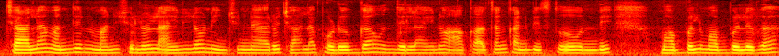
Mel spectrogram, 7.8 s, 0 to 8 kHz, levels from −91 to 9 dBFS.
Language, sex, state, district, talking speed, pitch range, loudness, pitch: Telugu, female, Andhra Pradesh, Guntur, 90 wpm, 170-190 Hz, -21 LUFS, 175 Hz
